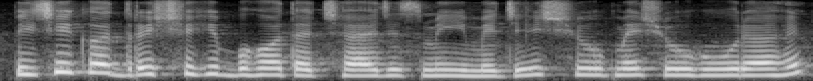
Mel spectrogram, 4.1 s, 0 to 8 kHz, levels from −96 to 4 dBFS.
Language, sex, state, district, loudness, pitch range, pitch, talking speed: Hindi, female, Uttarakhand, Tehri Garhwal, -14 LUFS, 220-260 Hz, 235 Hz, 220 wpm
